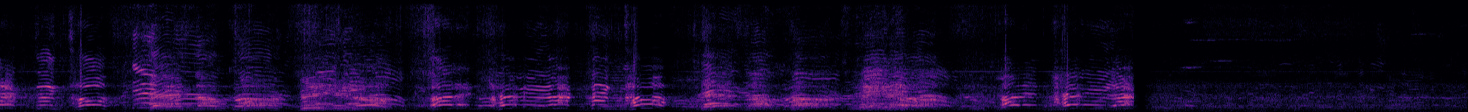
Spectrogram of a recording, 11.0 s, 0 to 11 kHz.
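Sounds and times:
crowd shouting protest chant: 0.0 - 8.6.

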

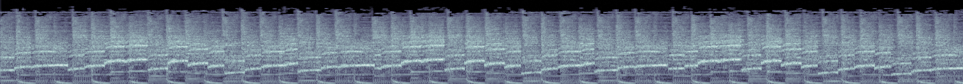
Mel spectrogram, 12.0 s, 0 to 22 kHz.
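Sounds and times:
electronic dance music: 0.0 - 12.0
kick drum with dropping pitch: 0.0 - 12.0
pitched screaming voice sample: 0.0 - 12.0.

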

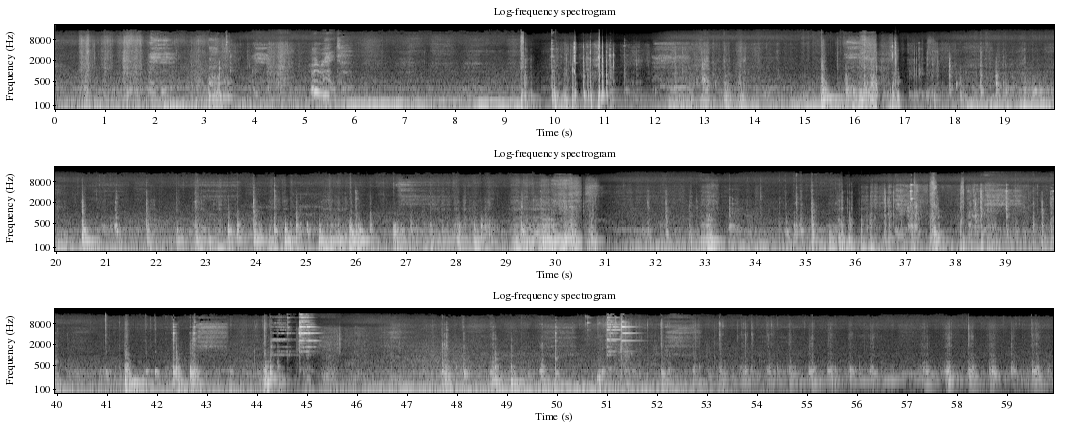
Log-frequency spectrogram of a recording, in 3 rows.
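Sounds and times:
steady low hum: 0.0 - 59.9
wrenches clicking and scraping: 0.4 - 59.9
clothing rubbing microphone: 10.4 - 41.2.

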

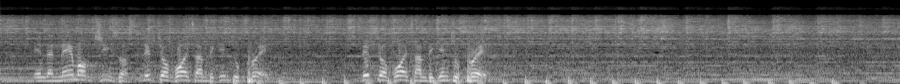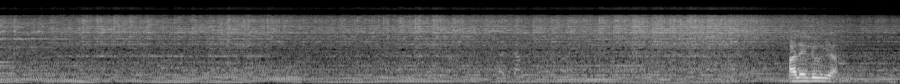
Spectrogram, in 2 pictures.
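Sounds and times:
steady drum beat: 2.1 - 8.8
low held chords: 2.2 - 8.8.

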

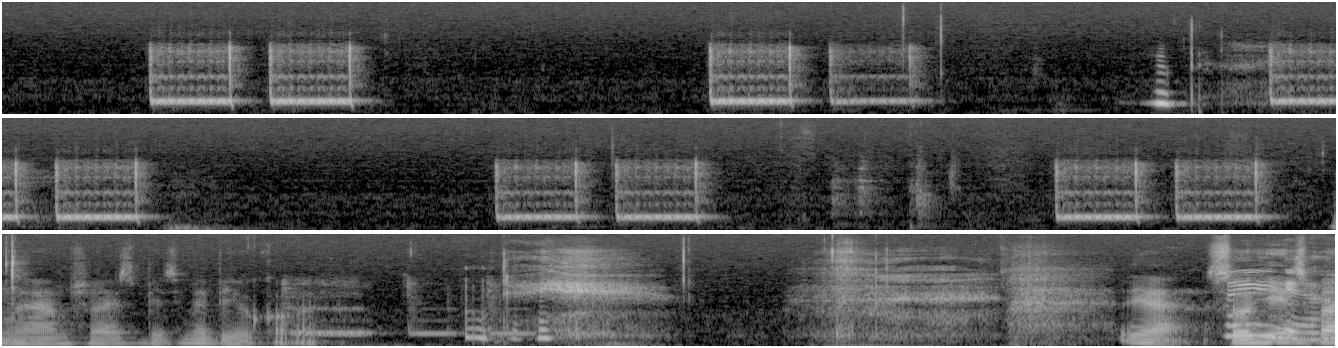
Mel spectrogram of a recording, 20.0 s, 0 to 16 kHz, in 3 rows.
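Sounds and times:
phone ringback tone: 0.7 - 1.9, 3.5 - 4.6, 6.3 - 7.5, 9.1 - 10.3, 11.9 - 13.1, 14.8 - 16.0.

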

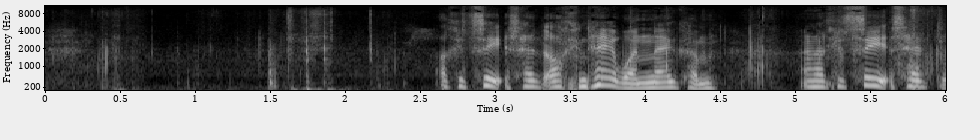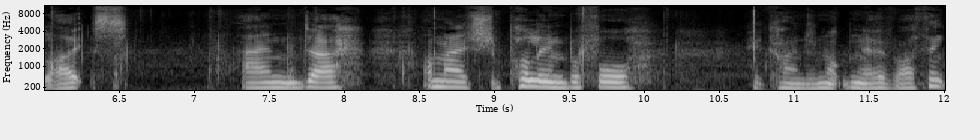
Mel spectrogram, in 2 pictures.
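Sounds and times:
footsteps on road: 0.0 - 12.0.

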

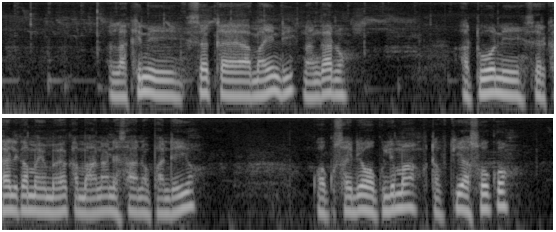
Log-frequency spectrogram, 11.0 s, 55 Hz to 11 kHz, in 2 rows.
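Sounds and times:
man speaking: 1.1 - 3.5, 4.6 - 7.6, 8.6 - 10.7.

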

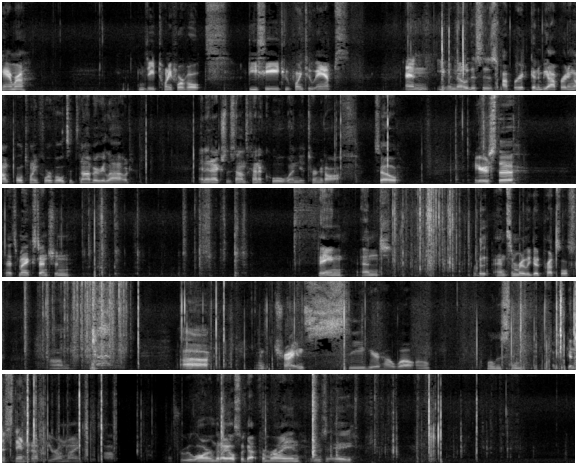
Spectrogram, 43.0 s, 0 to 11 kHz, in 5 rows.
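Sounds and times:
faint rustling and handling noise: 0.0 - 43.0
plastic handling clicks and knocks: 15.3 - 15.7, 27.6 - 30.3, 33.4 - 37.0, 37.7 - 43.0.

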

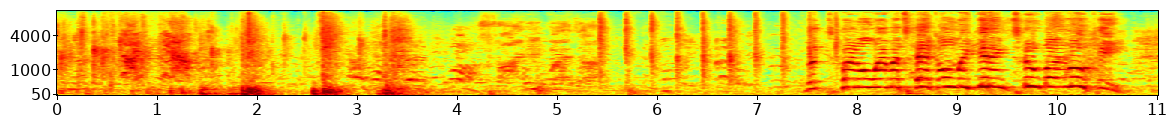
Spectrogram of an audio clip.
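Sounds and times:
crowd clapping rhythmically: 0.0 - 3.2, 5.4 - 8.2.

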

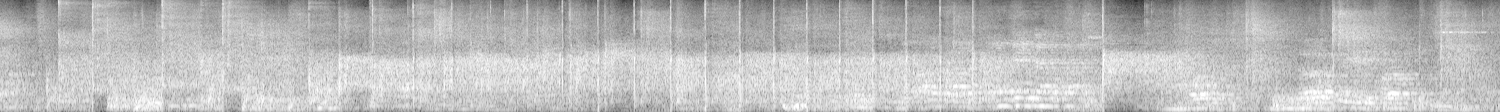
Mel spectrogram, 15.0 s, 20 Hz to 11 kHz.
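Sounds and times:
noisy hall background: 0.0 - 15.0.

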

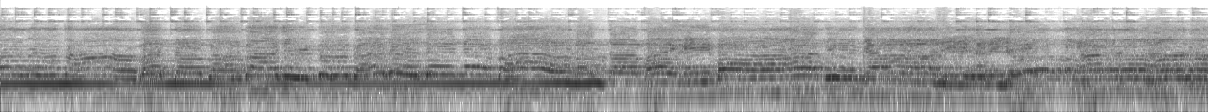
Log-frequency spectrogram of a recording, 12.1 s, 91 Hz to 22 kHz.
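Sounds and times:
voices chanting: 0.0 - 12.0.

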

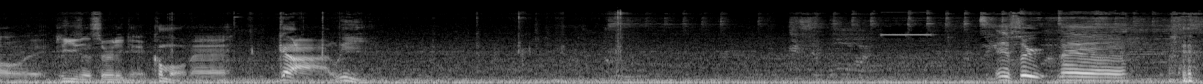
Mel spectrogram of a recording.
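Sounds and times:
vehicle engine idling: 0.0 - 12.0
fuel pump beep: 8.7 - 9.6.

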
